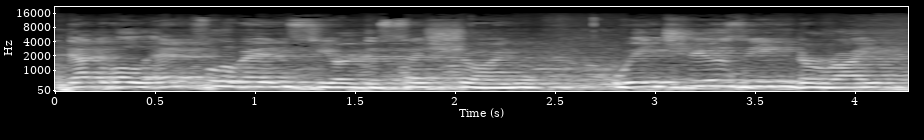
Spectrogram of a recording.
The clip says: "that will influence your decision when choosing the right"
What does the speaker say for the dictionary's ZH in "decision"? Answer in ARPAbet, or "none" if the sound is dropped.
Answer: SH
